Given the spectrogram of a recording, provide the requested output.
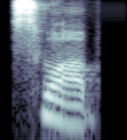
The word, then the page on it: swob: Indian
